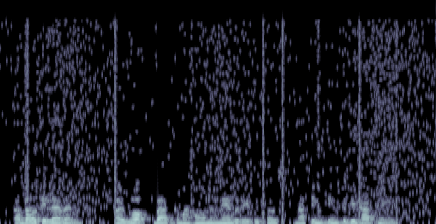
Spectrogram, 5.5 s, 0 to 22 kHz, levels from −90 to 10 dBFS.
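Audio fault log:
Throughout, overdone noise removal: an over-aggressive noise reducer gates out frequency bands near its noise estimate, leaving a lowered, twinkling background and quiet parts of the voice removed with it.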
